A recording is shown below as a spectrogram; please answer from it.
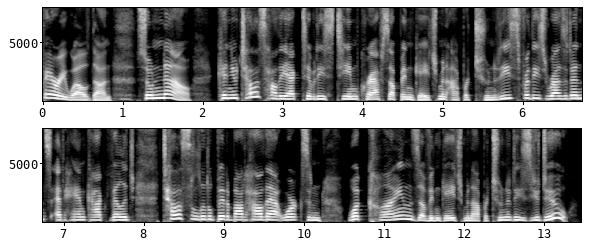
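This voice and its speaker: A woman hosting a hospital health program, introducing and questioning a guest in a polished, expressive way. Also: fairly high pitch, moderate pace, dry recording, studio quality. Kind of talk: hosted interview. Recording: faint music behind.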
